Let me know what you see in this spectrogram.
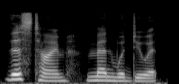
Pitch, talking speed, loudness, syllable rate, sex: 175 Hz, 200 wpm, -20 LUFS, 4.3 syllables/s, female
